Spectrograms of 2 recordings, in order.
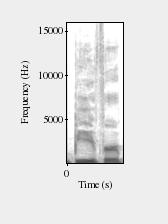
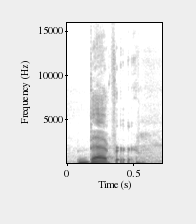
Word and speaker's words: Bever: It looks like it's spelled Beaver, but it's actually pronounced Bever.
